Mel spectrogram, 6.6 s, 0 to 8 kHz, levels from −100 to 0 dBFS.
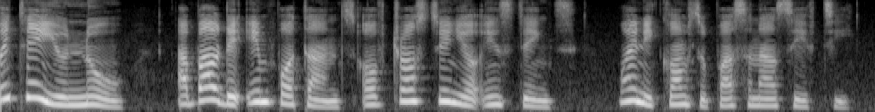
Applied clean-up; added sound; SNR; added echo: none; none; none; none.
